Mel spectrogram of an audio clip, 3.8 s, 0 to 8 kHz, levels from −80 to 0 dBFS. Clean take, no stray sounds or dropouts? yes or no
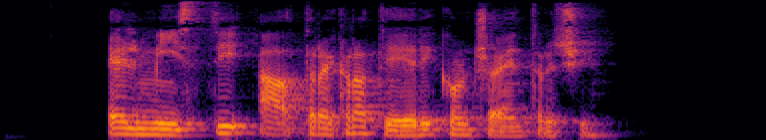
yes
